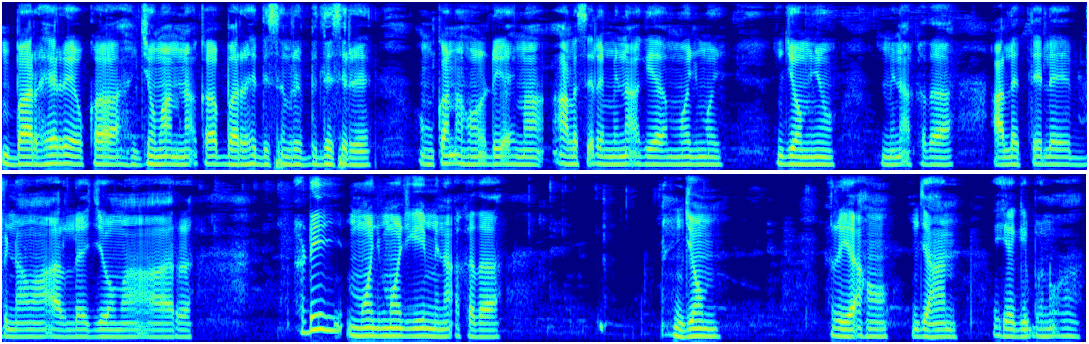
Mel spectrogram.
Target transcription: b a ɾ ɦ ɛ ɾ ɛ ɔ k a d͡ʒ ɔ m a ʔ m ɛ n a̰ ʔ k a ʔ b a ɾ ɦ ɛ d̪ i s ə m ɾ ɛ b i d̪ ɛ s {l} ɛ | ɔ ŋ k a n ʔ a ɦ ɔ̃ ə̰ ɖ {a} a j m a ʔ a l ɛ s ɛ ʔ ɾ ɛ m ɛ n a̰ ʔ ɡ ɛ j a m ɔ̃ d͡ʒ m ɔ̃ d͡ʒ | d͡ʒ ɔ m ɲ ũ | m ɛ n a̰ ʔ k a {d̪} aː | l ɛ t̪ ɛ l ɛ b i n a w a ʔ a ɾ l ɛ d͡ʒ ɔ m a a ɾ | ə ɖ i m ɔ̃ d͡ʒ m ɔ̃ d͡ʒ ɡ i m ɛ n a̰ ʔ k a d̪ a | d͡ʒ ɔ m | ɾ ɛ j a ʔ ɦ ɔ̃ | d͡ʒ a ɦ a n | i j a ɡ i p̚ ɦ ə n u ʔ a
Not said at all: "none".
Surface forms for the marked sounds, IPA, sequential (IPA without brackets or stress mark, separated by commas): ɾ, i, d̪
